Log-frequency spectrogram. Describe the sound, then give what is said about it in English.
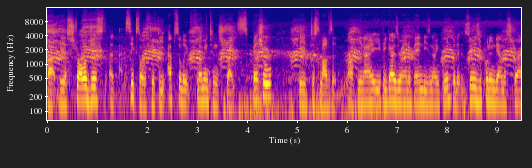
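A crow caws repeatedly in the background, faint, beneath a man talking steadily in the foreground about horse race tips. “Sorry if you can hear that crow in the background.”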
